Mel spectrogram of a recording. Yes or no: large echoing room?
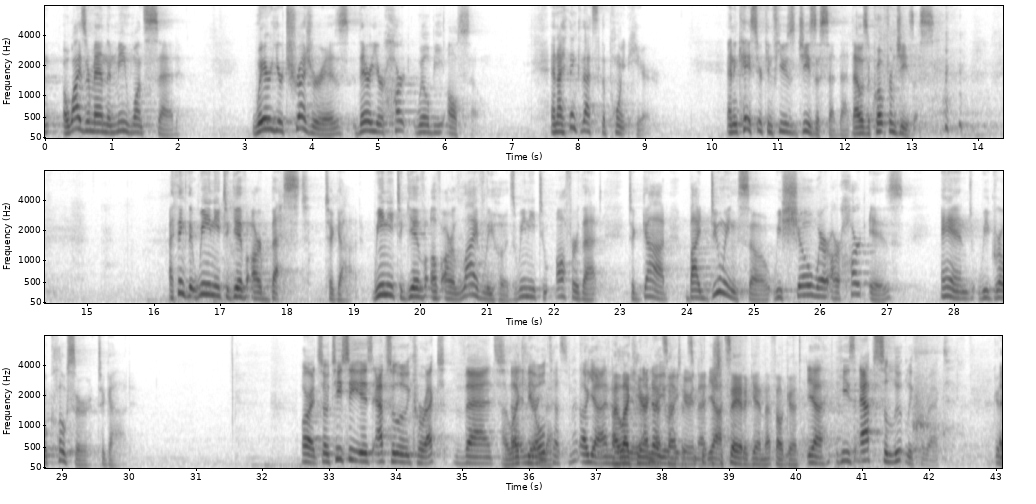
yes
